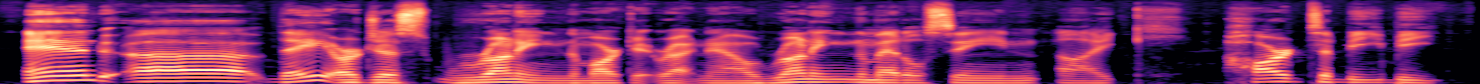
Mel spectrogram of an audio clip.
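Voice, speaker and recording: Music plays in the background while a man talks at a fairly slow pace and a medium pitch, with ordinary pitch variation. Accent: Alabama. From US South, Alabama. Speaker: metal music reaction YouTuber. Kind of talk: casual countdown commentary. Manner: casual, conversational with fillers.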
